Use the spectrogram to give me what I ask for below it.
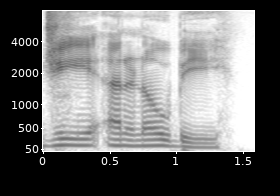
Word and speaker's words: Anunoby: So Knicks tonight, you mentioned, Jerry, OG Anunoby.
